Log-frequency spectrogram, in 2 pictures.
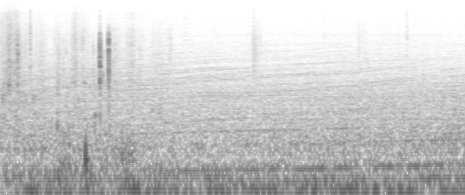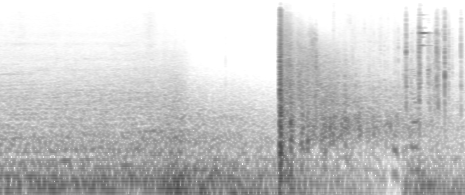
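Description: A rifle shot cracks out once during a hunt in Zambia's Luangwa Valley, a sudden loud burst over a steady outdoor rumble, with faint noise carrying on after.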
